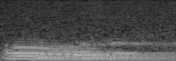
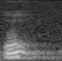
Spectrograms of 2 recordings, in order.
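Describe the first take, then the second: First: The vowel is simply held longer. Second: The vowel is followed by a glottal catch. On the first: "becomes U" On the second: "Hamza Madmuma plus Hamza Sakina"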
